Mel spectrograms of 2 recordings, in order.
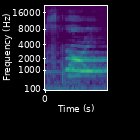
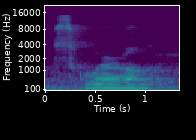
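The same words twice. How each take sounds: First: It is said in a very high voice. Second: It is said in a very low voice.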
